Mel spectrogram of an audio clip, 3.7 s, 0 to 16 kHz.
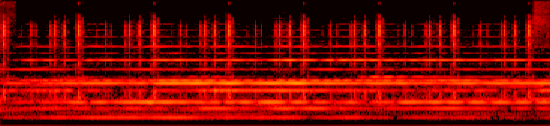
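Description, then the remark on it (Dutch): A giant clock built to run 10,000 years, made with steel gears, titanium axles, ceramic bearings and quartz and sapphire discs, with no springs, pendulum, battery or plug, ticks in a fast, steady rhythm of crisp clicks over a sustained, humming tonal drone that runs throughout. No one speaks. “Want deze klok gaat niet enkele jaren tikken, maar 10.000 jaar.”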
